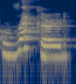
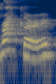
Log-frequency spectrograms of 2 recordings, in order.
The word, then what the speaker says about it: record: Notice that as with conduct and conduct, when we stress the first syllable, conduct, record, it's a noun. When we stress the second syllable, conduct, record, it's a verb.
